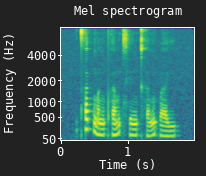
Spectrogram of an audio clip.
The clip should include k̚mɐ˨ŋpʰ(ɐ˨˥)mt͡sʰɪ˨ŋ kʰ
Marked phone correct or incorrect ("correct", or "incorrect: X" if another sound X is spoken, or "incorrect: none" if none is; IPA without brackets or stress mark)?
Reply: correct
